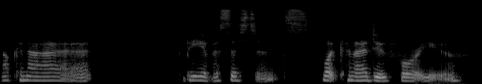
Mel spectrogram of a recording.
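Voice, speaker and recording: This is a put-on character voice with a rumbling sound. It moves at a fairly slow pace. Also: woman, medium pitch for a woman. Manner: courteous, accommodating.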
